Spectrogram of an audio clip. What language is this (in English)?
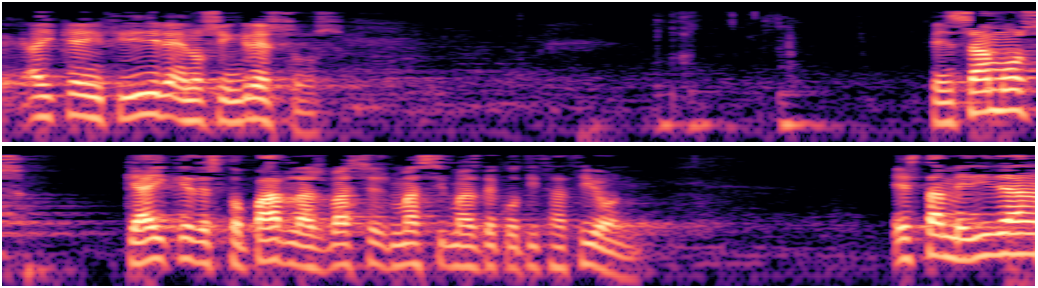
Spanish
